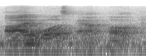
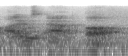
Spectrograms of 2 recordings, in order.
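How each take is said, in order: Both takes have the same delivery.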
